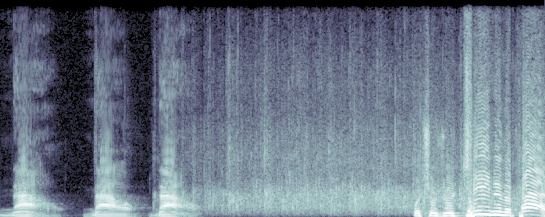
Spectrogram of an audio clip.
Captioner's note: applause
